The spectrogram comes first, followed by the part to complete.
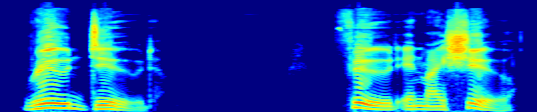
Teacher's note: i'm from the west coast of the united states so in my original accent ooh sounds about the same as the japanese uh sound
